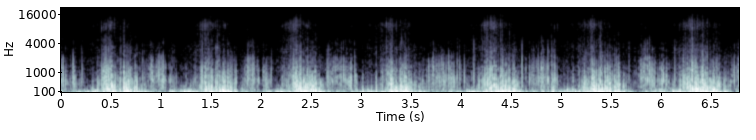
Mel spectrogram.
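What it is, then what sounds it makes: Fabric pillow being scratched. Long nails scratch quickly across a soft, stuffed white fabric pillow with a woven textured band. The result is a dense, rough, heavy, low scratching texture that swells and eases about once per second.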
